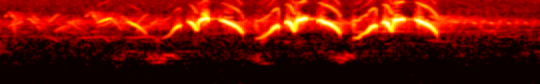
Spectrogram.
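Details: Common Yellowthroat sings a quick, whippy witchy-witchy-witchy, its high notes sweeping up and down in three rapid repeated phrases within about two seconds, with other birds audible in the background.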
